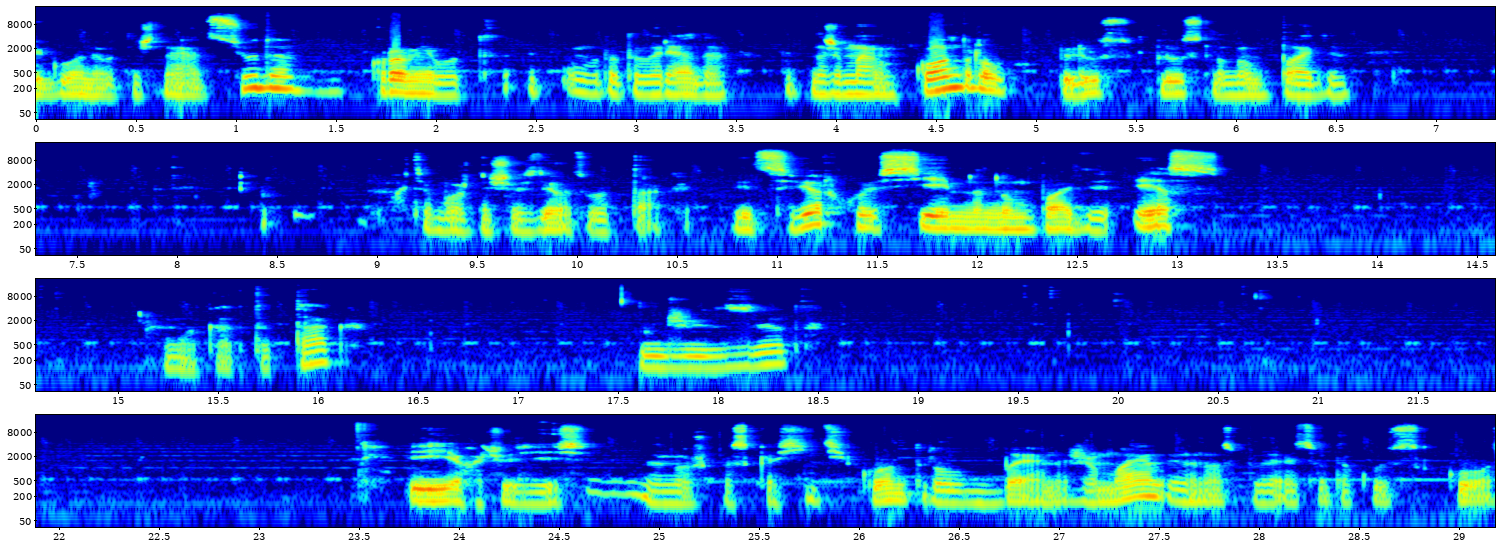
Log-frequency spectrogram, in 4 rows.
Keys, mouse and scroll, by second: 5.0 KP_Add, 5.4 KP_Add, 9.4 KP_7, 12.3 s, 14.7-17.3 middle drag, 17.3 g, 20.2 Tab, 20.3-20.8 scroll down 2, 20.5 click, 20.8-22.6 middle drag, 22.6-22.9 scroll up 2, 22.9 Tab, 23.1 middle click, 23.5 3, 24.3 click, 24.5 middle click, 24.8 scroll up 2, 25.1-26.1 middle drag, 26.1 ctrl+b.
